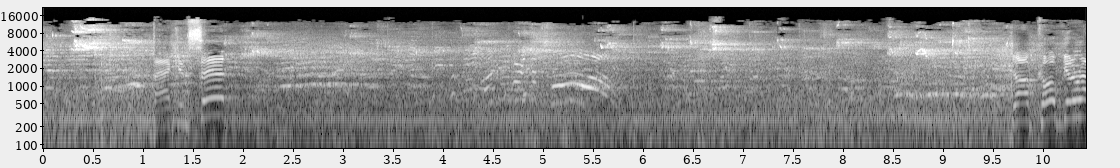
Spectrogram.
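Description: Basketball game on a hardwood gym court: a ball bouncing and sneakers squeaking in quick bursts, about a second and a half in and again near the end, over the echoing voices of players and spectators.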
